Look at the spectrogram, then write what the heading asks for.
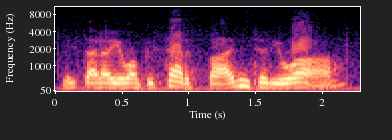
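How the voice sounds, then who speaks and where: A woman's voice: fairly low pitch, fast. Casting: hard, mocking young female blackmailer, sardonic and cool, 1940s radio acting, muffled old recording. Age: young adult. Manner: taunting, self-assured, sardonic. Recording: muffled vintage radio broadcast.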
